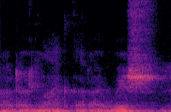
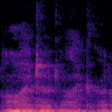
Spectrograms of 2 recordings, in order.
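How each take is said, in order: First: "I don't like that" whispered, much softer; whispered resisting inner voice. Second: Said in the usual way. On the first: Retold or imitated. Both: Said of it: "if you resist it".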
